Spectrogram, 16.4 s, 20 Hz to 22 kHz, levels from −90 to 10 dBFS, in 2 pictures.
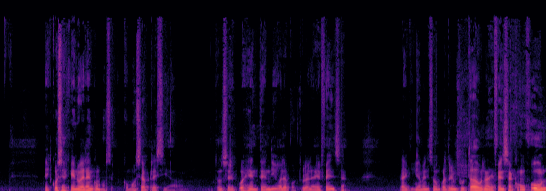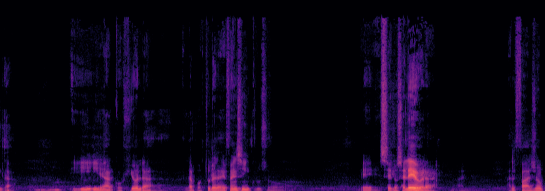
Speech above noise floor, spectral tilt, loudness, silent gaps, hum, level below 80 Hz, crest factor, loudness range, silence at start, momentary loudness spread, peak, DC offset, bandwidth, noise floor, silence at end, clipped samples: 38 dB; -6 dB/octave; -29 LUFS; none; none; -60 dBFS; 26 dB; 8 LU; 0.65 s; 21 LU; -6 dBFS; under 0.1%; over 20 kHz; -67 dBFS; 0.05 s; under 0.1%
